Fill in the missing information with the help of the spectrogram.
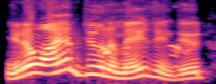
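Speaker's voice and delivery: high, loud gushing answer; excited reply. Real, not acted. Telling Samantha how he's doing, high and gushing. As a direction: sell how amazing it is.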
